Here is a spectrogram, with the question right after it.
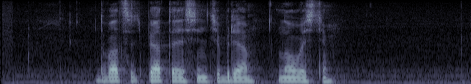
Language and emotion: Russian, neutral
